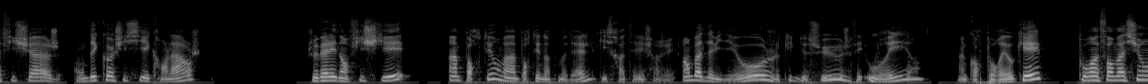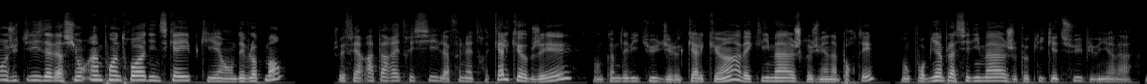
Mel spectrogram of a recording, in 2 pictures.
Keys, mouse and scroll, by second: 2.7 click, 3.5 click, 4.6 click, 7.6 click, 8.8 click, 9.4 click, 11.3 click, 15.6 click, 16.3 click, 17.4 click, 21.7-22.9 drag.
